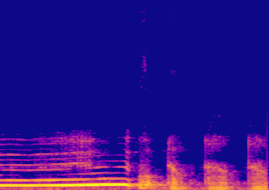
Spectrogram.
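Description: A man humming one steady held note with his lips closed, the pitch rising slightly. It stops about a second in, followed by a few short vocal sounds.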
